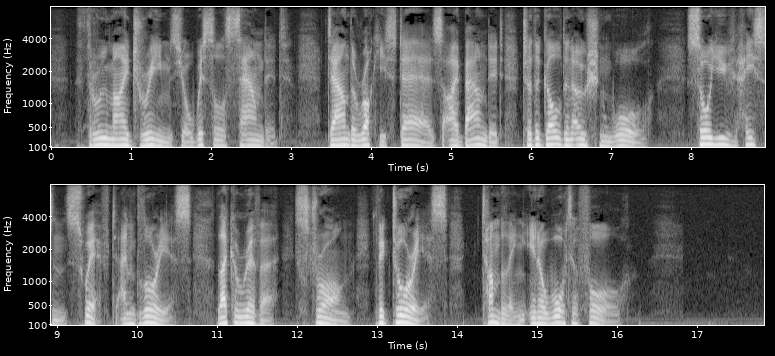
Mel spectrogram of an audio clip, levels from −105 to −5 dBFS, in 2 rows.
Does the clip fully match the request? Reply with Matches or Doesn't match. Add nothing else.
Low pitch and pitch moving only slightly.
Doesn't match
